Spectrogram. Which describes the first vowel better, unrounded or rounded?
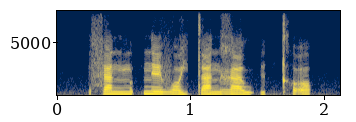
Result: unrounded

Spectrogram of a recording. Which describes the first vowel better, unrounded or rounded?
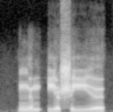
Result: unrounded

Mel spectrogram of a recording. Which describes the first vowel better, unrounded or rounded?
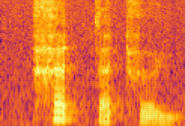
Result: unrounded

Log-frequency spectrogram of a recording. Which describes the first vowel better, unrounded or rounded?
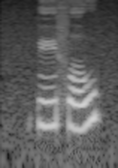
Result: rounded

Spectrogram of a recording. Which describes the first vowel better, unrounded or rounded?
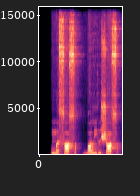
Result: unrounded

